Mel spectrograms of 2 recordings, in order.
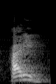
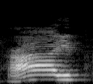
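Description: First: The first vowel is short. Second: The first vowel is held long. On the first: The speaker calls it wrong. "ты не скажешь арид" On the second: The speaker calls it right. "ты скажешь арид"

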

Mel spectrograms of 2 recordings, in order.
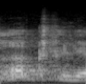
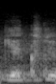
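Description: First: The name starts with a Kh sound. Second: The name starts with a G sound. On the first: This is the form used for the grandson. "его внук именуется Хаксли" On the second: This is the traditional form used for the grandfather. "а деда называют по-прежнему Гексли, по традиции"

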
